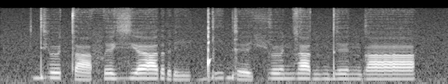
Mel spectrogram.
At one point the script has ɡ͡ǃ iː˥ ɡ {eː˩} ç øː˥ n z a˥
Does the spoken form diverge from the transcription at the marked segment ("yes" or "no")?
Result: no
